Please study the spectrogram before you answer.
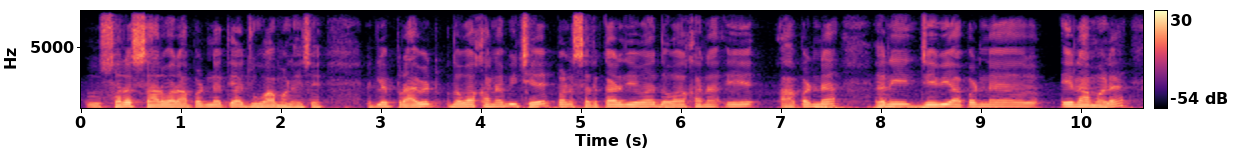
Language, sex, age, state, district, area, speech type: Gujarati, male, 18-30, Gujarat, Ahmedabad, urban, spontaneous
